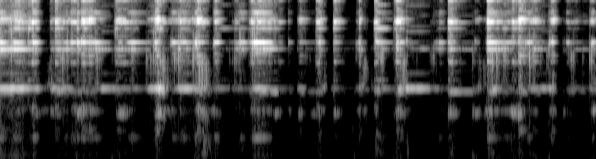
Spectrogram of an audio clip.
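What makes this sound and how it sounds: Two small hollow silver metal jingle bells, hanging one above the other on a cord, are shaken to jingle. A quick run of bright, high clinks and dings follows, each fading almost at once with very little low end.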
